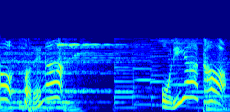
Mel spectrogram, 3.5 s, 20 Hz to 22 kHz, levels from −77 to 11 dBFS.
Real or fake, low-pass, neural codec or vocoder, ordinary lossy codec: real; 5.4 kHz; none; none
